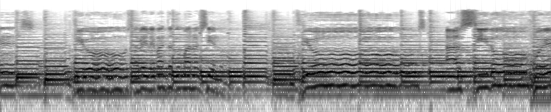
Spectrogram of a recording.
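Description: Worship music: acoustic guitar strumming under a held, wavering melody line.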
